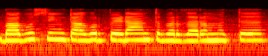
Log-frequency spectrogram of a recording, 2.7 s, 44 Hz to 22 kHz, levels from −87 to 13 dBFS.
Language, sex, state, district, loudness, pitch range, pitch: Kannada, female, Karnataka, Dharwad, -12 LUFS, 260-275 Hz, 265 Hz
